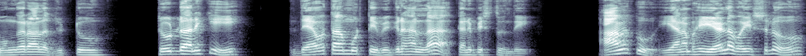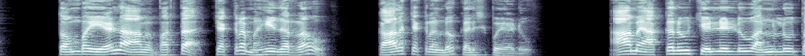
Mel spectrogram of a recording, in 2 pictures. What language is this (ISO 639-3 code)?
tel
